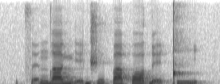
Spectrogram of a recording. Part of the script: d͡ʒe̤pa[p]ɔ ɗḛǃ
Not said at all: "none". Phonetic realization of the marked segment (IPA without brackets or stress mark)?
p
